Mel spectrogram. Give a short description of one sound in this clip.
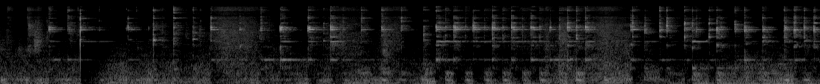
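A spoon stirs water in a glass.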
